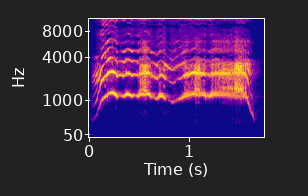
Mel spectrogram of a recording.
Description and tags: muffled angry screaming
losing a game, face in my hands and screaming in frustrated anger.
angry, muffled, scream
